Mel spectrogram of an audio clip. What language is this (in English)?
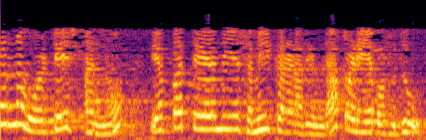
Kannada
